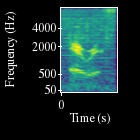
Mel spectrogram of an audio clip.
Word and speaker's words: Aerith: We have Aerith. Argument about how her name is pronounced. Some people say Aerith. Some people say other things, but it is Aerith.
